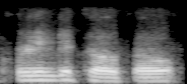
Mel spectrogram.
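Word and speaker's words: crème de cacao: And the second ingredient is some creme to cacao or cream to cocoa as some might pronounce.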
